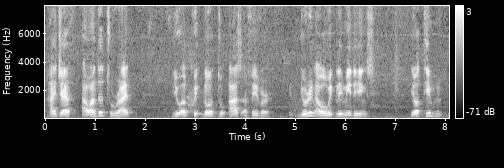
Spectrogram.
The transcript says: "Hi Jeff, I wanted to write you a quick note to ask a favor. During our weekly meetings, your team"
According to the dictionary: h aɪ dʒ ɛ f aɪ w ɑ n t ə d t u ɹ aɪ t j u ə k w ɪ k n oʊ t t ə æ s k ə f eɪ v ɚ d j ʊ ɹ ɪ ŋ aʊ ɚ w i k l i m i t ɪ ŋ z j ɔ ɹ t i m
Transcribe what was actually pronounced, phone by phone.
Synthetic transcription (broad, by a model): h aɪ dʒ ɛ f aɪ w ɑ n t ə d t u ɹ aɪ t j u ə k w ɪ k n oʊ t t ə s ə f eɪ v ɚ d j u ɹ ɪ ŋ aʊ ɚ w i k l i m i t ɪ ŋ s j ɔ t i m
